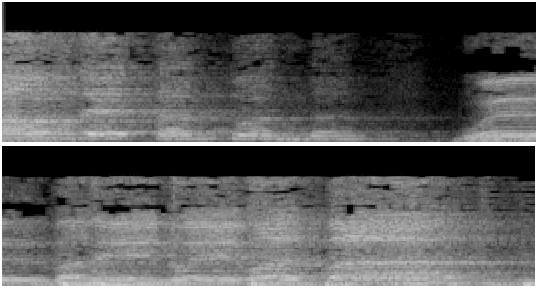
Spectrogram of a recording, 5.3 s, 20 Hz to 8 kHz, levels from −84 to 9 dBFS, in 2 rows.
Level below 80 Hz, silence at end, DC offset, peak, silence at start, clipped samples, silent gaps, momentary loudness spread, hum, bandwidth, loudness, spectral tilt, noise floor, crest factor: -28 dBFS; 0 s; under 0.1%; 0 dBFS; 0 s; under 0.1%; none; 14 LU; none; 6.6 kHz; -15 LUFS; -4.5 dB/octave; -41 dBFS; 16 dB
